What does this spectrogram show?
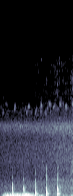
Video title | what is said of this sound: When to Harvest Watermelon: Tips for Perfectly Ripe Fruit! | this one is definitely ready sounding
